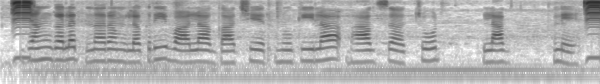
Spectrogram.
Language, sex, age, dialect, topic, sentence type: Magahi, female, 18-24, Northeastern/Surjapuri, agriculture, statement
